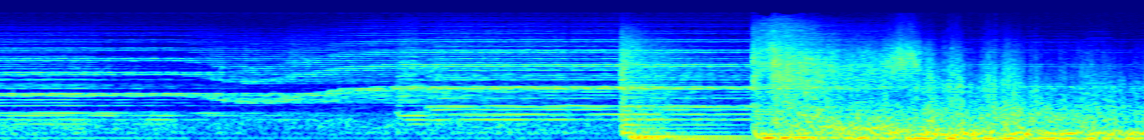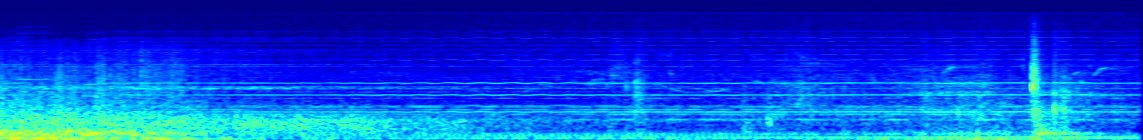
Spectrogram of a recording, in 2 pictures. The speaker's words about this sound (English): bazooka, Rowdy? It's the only gun I can hit a moving target with.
